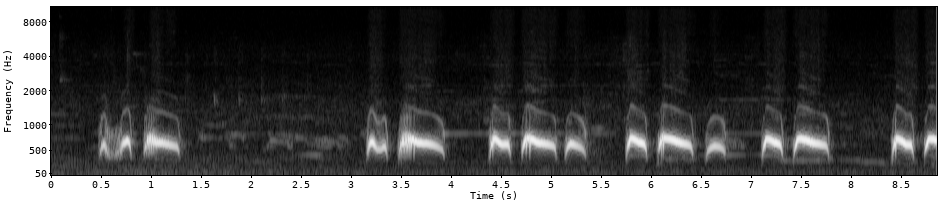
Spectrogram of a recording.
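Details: Spotted dove kept as a lure bird giving its urging coo in a fixed style: a rapid sequence of about six paired coos, each short note followed by a longer one, nearly continuous.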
